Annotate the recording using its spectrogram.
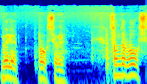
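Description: A man speaking Kazakh in short phrases, with a brief pause about halfway through in which a faint steady hum can be heard.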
